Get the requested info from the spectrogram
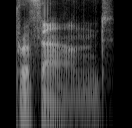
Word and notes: profound: British English

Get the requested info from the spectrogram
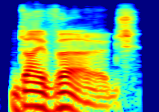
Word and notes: diverge: British English

